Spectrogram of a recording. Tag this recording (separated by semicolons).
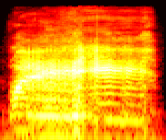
dying; scream; screaming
